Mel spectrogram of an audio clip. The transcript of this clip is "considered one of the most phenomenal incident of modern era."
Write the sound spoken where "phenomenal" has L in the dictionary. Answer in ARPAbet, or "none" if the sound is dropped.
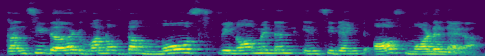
N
